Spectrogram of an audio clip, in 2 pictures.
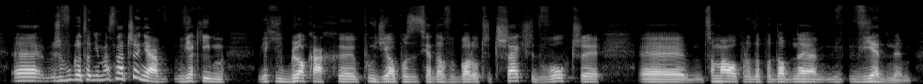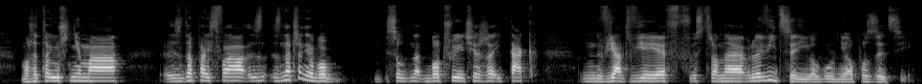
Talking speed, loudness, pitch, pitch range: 155 wpm, -18 LUFS, 140 Hz, 125-160 Hz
